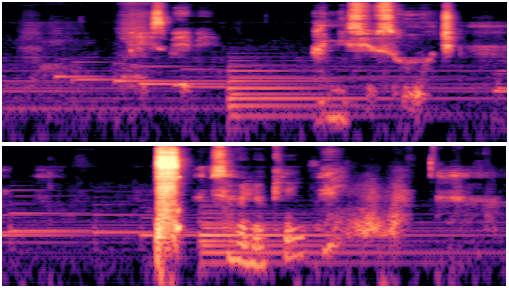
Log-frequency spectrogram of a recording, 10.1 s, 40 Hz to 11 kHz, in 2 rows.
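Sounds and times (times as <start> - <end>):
soft background music: 0.0 - 10.0
crying breath burst: 6.6 - 6.9.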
